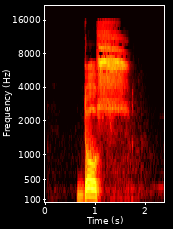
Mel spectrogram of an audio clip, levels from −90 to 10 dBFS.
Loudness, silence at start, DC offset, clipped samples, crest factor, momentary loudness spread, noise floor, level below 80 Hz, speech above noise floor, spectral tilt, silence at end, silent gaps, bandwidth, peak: -13 LUFS; 0.65 s; under 0.1%; under 0.1%; 16 dB; 12 LU; -74 dBFS; -58 dBFS; 59 dB; -3 dB/octave; 0.75 s; none; 16.5 kHz; -2 dBFS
